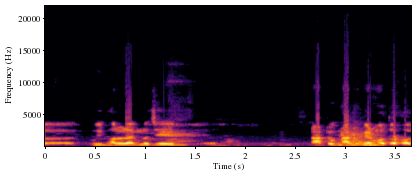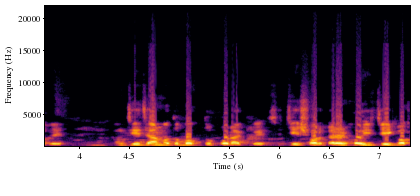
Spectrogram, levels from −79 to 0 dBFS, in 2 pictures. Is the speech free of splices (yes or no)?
yes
